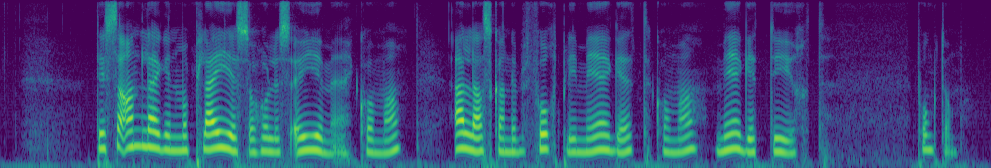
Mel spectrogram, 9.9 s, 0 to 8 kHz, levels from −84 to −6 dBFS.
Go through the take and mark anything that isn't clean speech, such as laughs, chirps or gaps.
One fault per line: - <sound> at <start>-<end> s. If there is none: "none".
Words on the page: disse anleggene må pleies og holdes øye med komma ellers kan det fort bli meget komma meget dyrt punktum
none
